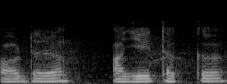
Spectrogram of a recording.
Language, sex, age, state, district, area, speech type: Punjabi, male, 18-30, Punjab, Mansa, urban, spontaneous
